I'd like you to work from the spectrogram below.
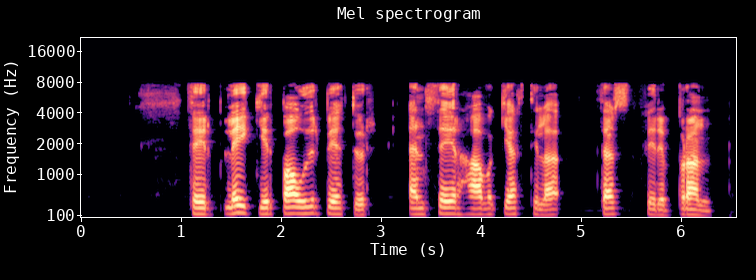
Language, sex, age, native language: Icelandic, male, 40-49, Icelandic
